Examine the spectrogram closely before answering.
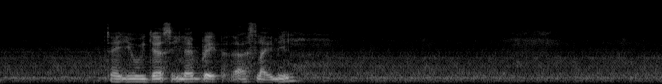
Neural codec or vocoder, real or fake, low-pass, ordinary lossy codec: codec, 16 kHz, 2 kbps, FunCodec, trained on LibriTTS, 25 frames a second; fake; 7.2 kHz; none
